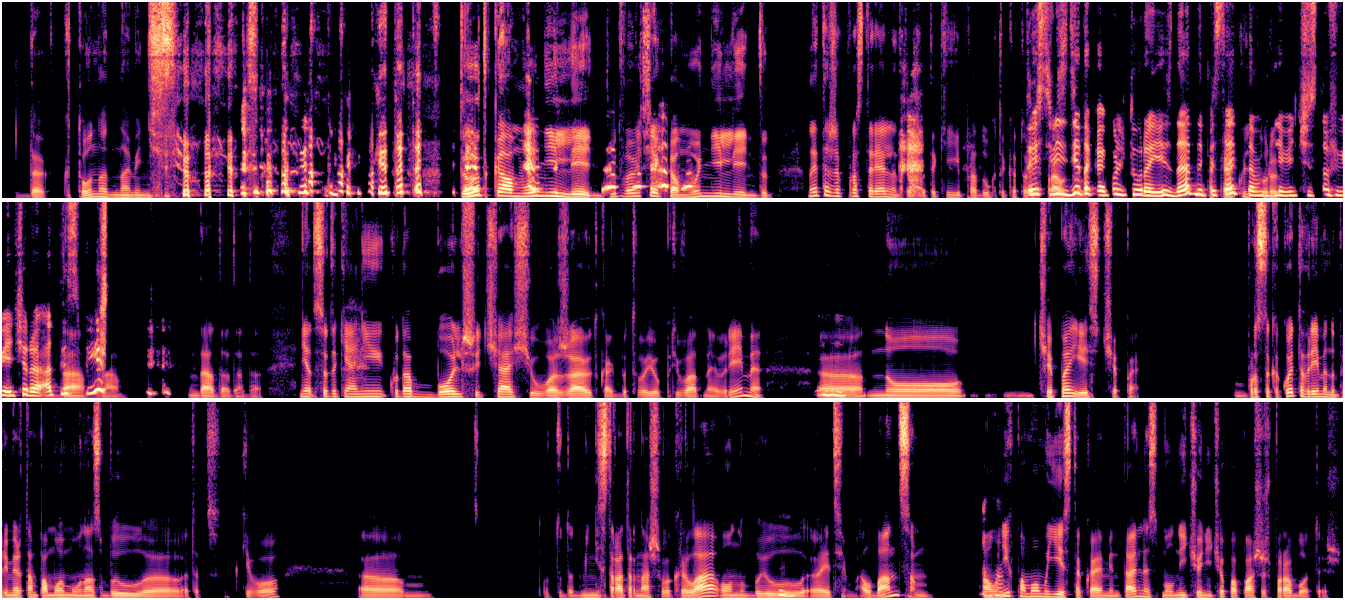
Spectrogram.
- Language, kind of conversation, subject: Russian, podcast, Как выстроить границы между удалённой работой и личным временем?
- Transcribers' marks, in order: laughing while speaking: "не издевается?"; laugh; unintelligible speech; laugh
